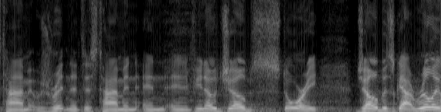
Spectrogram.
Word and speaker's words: Job: called the book of Job if you're looking for a job there's a book in there when it's actually job yeah okay but it's spelled the same way and and the book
